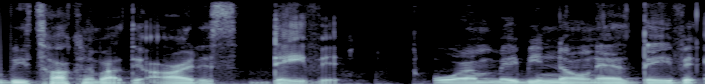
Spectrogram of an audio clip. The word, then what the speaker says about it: D4VD: apparently well-known streaming artist named David, which is spelled D4VD.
